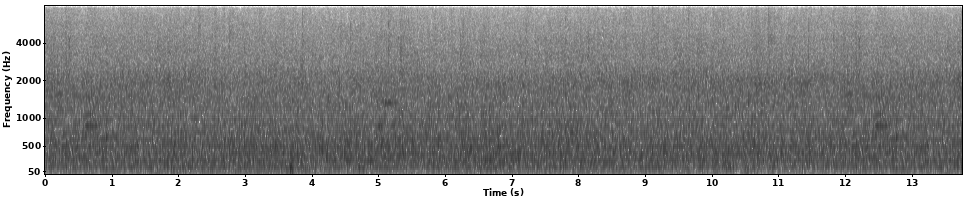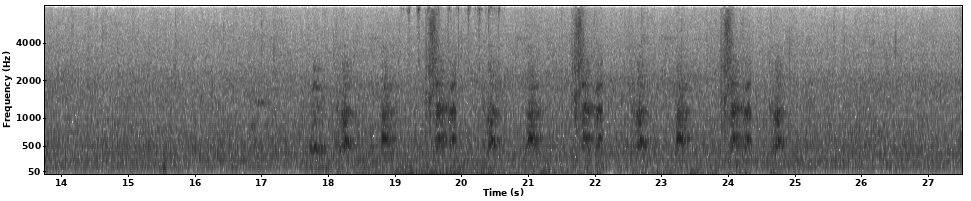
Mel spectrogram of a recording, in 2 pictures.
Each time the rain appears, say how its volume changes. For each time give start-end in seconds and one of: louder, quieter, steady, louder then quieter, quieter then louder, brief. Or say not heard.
0.0-27.4 steady.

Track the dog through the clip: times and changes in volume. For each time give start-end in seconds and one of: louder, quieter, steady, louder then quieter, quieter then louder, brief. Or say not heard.
17.6-24.9 steady.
